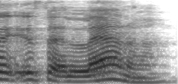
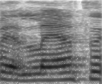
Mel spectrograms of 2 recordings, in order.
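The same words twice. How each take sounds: First: "Atlanta" with the second T gone; dropped T. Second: Said in the usual way. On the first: Shown as a demonstration. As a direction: say "Atlanta" as At-lanna. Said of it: "take that second T off Atlanta". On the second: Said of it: "take that second T off".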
